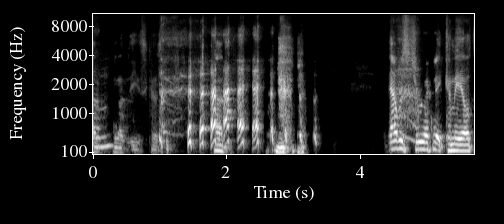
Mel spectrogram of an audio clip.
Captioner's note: both laughs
